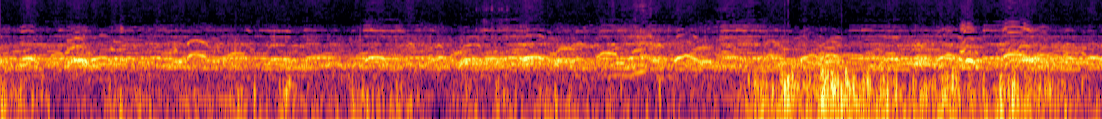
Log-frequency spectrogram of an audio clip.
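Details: At Hyoko, Niigata, whooper swans mixed with tundra swans give a continuous chorus of bugling, slightly rising honks, several per second across the flock. A deep rumble swells in during the last few seconds.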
